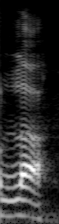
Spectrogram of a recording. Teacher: जीवा के बगल में गुजरने के कारण इसे पार्श्विक व्यंजन कहते हैं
